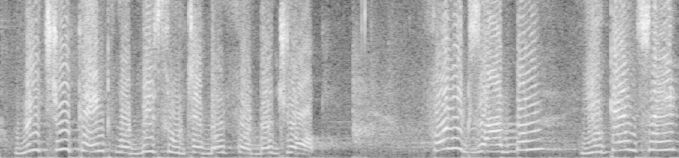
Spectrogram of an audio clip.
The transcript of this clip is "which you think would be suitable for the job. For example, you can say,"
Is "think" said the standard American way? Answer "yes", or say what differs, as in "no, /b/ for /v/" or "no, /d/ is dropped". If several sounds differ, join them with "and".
no, /t/ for /θ/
